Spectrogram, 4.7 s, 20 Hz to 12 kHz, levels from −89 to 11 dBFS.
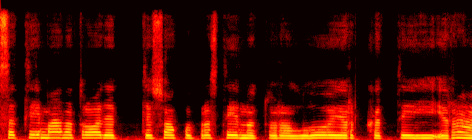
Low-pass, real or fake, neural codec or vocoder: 10.8 kHz; fake; vocoder, 24 kHz, 100 mel bands, Vocos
